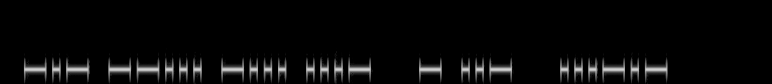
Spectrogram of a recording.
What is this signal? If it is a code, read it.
Morse code, heard as a keyed tone, about 17 wpm, 700 Hz. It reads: K7BV TU <SK>
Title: K1USN SST QSO Practice 17wpm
